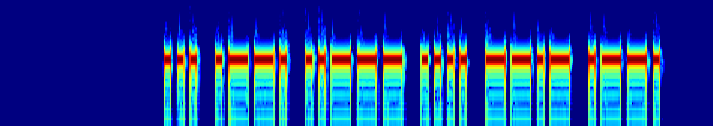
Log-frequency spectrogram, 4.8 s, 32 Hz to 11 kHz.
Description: Morse code, heard as a keyed tone, about 28 wpm, 700 Hz. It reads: SP2HQP
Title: DXCC-100 Call Signs - 6 Characters - Repeated 3x - 28wpm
